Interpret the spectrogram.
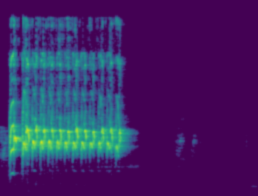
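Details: Crested jay rattling in 'ngeleper' style, recorded as tutor audio for cage birds: a rapid, dense, buzzy trill of repeated notes for about one and a half seconds, then silence and a brief sharp note at the end.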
